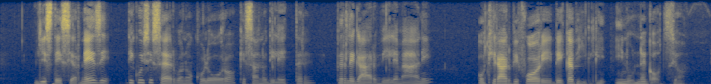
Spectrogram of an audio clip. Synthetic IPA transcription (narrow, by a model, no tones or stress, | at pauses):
ʎist̪esːiarneːzi | d̪ikujsisɛrvonokʰoloːɾokesːanːod̪ilɛt̪ːeɾe | perleɡarvilemaːni | ot̪ʰːiɾarvifwɔːɾid̪ejkavilːiːnunːeɡɔ̰t̪sːjo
